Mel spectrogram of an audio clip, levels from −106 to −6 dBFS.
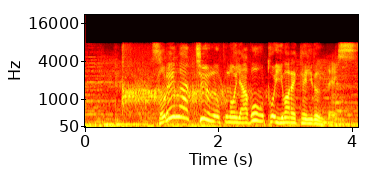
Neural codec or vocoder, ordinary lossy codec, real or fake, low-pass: codec, 16 kHz, 4 kbps, X-Codec, HuBERT features, trained on general audio; none; fake; none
